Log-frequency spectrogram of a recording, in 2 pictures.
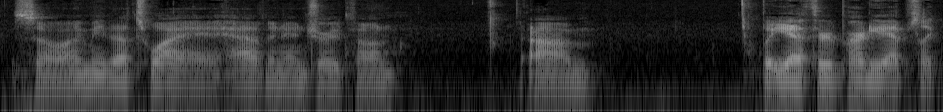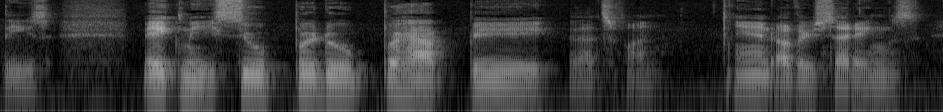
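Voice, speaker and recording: A man's voice: low voice, moderate pace. A man giving a casual, unscripted review as a video host, rambling informally with a self-deprecating manner.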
